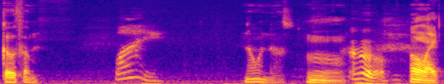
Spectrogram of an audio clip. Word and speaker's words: Gotham: Gotcham? What is it? It's spelled Gotham, Yeah. like in Batman, Yeah. but it's pronounced Gotham.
